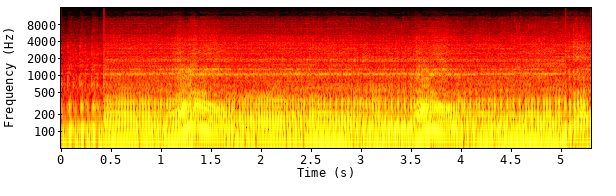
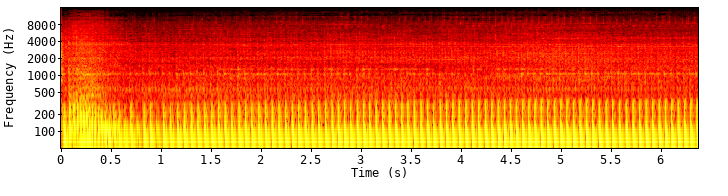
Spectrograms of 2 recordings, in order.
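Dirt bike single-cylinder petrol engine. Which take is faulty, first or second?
first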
